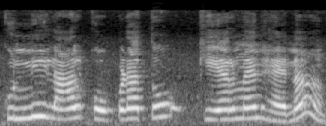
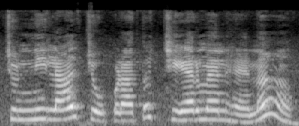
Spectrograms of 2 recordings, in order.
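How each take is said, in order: First: The C words are said with a k sound. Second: The C words are said with a ch sound. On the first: The speaker calls it wrong. "यहाँ सी को क नहीं च बोलेंगे" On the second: The speaker calls it right. "जैसे"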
